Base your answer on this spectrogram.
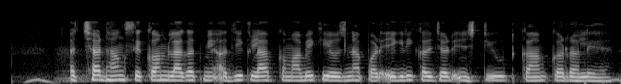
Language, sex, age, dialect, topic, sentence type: Magahi, female, 31-35, Western, agriculture, statement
